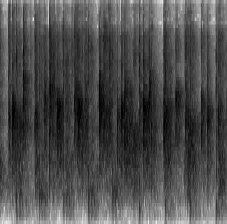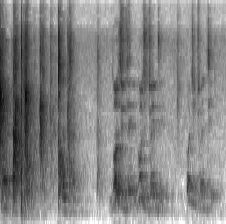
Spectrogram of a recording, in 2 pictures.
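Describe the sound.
People clap along at a midnight prayer service, with brisk rhythmic claps under loud voices for about five seconds, then the clapping drops away and only talk continues.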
